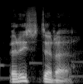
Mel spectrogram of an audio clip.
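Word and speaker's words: Felistella: writer Kei Miyakozuki and Summon Night 5 developer Festelia. Feristera. That's how you pronounce it.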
